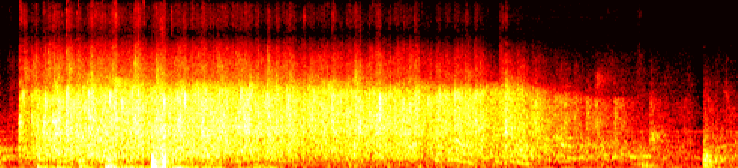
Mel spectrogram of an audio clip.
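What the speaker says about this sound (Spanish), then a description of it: "recibamos con un fuerte aplauso" Applause from an audience in a wide auditorium at a national volunteering forum, welcoming a professor to the stage: dense, sustained clapping with a sharp thump near the start, gradually thinning toward the end.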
